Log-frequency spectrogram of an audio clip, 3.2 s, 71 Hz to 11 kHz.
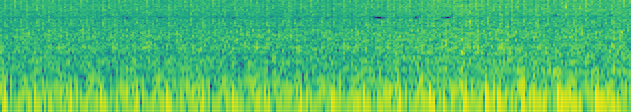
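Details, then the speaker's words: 1994-1999 Nissan Maxima coil test: lumpy uneven idle with irregular stumble; unplugging the suspect coil leaves idle unchanged while others worsen it, confirming that coil pack is bad and causing the misfire. "Okay, so that lets me know that this one is the bad one, because when we undo this one, it doesn't change. The motor has no variation."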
